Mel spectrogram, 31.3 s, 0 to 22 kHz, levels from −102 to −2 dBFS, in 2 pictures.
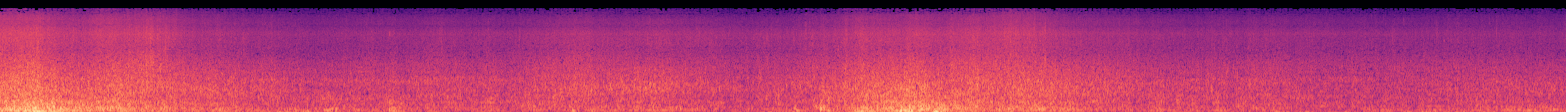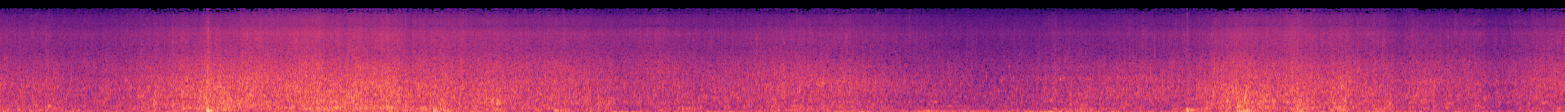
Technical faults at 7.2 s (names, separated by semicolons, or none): none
